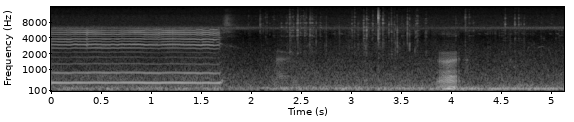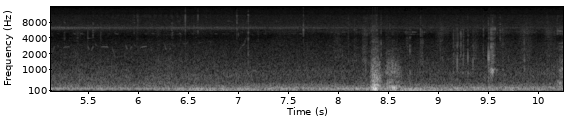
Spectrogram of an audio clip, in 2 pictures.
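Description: A child's voice holding a long, steady "cheese" for a photo, cutting off after about two seconds. A short sound follows about four seconds in, then a sharp knock about eight seconds in, the loudest moment, over faint outdoor background with a thin high steady tone.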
